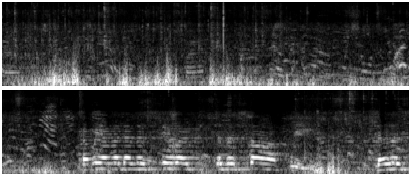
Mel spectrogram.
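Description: Sulky wheels rattle over the grass.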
